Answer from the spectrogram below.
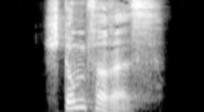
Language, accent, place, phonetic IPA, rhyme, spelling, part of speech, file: German, Germany, Berlin, [ˈʃtʊmp͡fəʁəs], -ʊmp͡fəʁəs, stumpferes, adjective, De-stumpferes.ogg
- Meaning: strong/mixed nominative/accusative neuter singular comparative degree of stumpf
